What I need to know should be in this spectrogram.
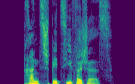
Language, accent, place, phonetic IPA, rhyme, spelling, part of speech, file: German, Germany, Berlin, [tʁansʃpeˈt͡siːfɪʃəs], -iːfɪʃəs, transspezifisches, adjective, De-transspezifisches.ogg
- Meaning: strong/mixed nominative/accusative neuter singular of transspezifisch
